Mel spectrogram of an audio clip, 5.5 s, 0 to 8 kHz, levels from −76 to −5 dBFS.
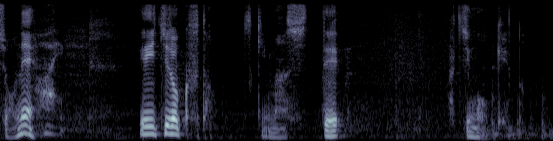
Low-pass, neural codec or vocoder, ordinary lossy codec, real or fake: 7.2 kHz; none; none; real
